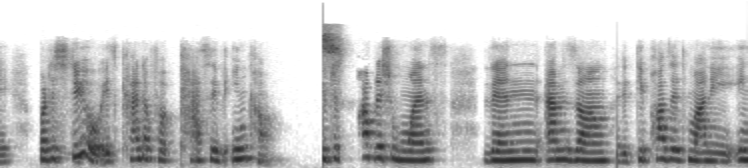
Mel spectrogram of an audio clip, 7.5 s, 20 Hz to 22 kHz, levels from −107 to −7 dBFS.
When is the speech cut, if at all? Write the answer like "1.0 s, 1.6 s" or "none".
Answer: 3.2 s, 6.2 s

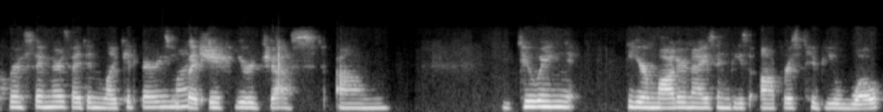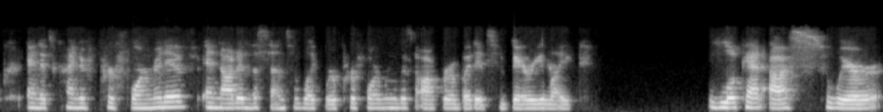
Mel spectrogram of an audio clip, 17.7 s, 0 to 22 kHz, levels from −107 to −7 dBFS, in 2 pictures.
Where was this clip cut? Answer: 1.9 s

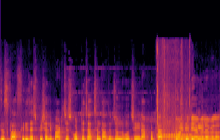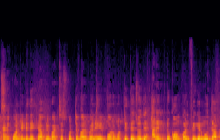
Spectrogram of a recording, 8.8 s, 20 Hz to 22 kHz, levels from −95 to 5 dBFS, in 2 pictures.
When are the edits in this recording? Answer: 3.5 s

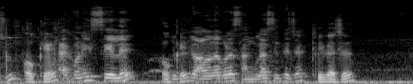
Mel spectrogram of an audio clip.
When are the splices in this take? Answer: none

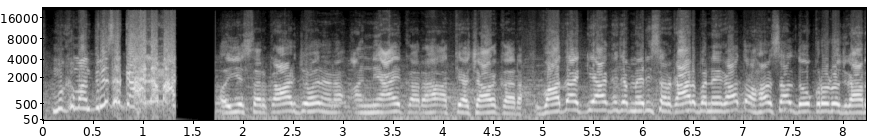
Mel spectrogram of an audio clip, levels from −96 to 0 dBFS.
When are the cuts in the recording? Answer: 1.6 s, 4.8 s

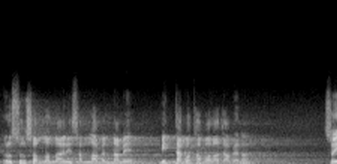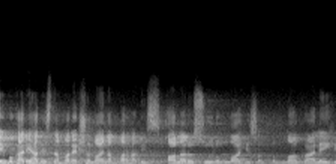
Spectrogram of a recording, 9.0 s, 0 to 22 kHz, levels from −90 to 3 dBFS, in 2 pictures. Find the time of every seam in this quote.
none

